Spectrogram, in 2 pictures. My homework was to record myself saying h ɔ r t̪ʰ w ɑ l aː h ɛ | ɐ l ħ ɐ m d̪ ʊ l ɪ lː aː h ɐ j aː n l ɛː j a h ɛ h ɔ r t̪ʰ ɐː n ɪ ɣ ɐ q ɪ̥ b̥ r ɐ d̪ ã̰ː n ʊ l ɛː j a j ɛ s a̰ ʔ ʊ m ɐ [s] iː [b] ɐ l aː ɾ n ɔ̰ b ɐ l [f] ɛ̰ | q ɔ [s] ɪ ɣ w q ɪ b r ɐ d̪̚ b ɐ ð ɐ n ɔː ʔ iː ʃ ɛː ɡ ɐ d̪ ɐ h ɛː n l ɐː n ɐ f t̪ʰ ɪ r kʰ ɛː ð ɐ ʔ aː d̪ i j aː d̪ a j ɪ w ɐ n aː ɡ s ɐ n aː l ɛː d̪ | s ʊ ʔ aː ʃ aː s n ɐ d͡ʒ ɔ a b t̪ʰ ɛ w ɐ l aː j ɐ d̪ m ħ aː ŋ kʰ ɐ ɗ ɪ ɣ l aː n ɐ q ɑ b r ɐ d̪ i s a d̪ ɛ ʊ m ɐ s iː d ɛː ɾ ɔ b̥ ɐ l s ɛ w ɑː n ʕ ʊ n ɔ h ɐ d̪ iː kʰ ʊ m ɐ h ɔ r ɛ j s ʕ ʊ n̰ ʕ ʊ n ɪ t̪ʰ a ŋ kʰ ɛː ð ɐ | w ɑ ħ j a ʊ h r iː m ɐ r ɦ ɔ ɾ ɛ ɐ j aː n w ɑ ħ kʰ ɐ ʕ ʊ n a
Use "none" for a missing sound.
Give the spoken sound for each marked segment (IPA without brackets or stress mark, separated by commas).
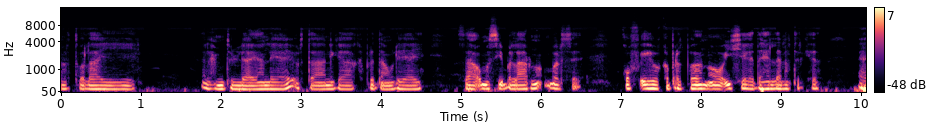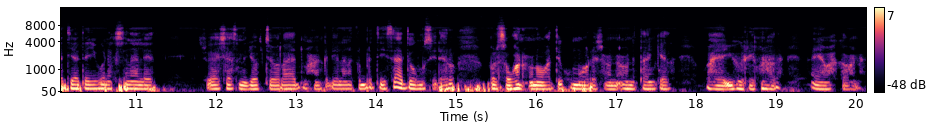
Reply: s, b, s, f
